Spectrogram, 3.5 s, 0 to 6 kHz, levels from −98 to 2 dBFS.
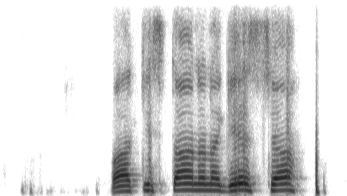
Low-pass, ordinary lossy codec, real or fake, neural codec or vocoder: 5.4 kHz; Opus, 16 kbps; fake; codec, 24 kHz, 3.1 kbps, DualCodec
